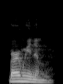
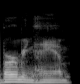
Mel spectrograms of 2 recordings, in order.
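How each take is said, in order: First: The name is said in a British accent. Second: The name is said in an American accent. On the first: This is how people in England say it. "over there they call it Birmingham. I'm probably not doing that right" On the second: This is how people near the speaker say it. "I'm doing it closer than Birmingham"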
